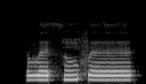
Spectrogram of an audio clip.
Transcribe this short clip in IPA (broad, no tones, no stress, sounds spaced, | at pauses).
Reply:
β ə θ ũ f əː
